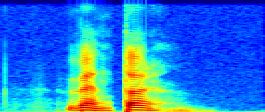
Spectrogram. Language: Swedish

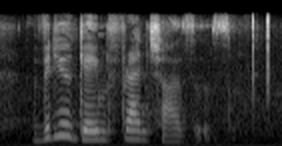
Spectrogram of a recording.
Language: English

